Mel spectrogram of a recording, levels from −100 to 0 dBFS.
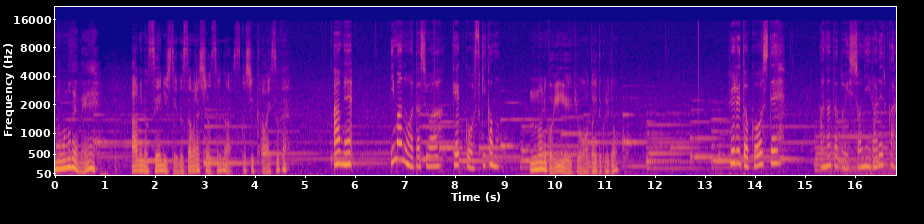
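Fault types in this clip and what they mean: Bit error spike: A single flipped bit throws one sample, or two adjacent ones, far off its true value before it snaps back. Each is heard as an isolated sharp tick with broadband content, unrelated to the sound. Ticks occur at 7.58, 12.86 and 14.46 s.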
